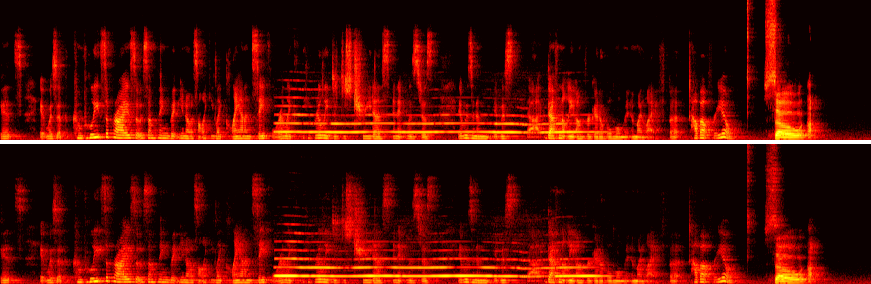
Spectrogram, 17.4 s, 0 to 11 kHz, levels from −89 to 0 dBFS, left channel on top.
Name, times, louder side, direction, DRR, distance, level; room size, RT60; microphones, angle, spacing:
voice 1, 0.0-10.2 10.5-13.1 13.4-14.7, left 3 dB, 40° left, 8 dB, 0.5 m, -36 dB
Wind instrument woodwind instrument, 5.5-12.1, right 5 dB, 20° right, 1.6 m, -29 dB
voice 2, 15.3-16.2, left 4 dB, 65° left, 12 dB, 0.9 m, -23 dB
21.5 x 8.4 x 3.6 m, 0.73 s
head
